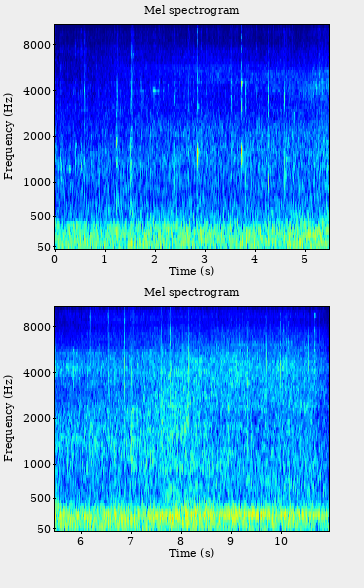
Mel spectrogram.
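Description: Ride-on miniature scale train rolling past on its track: a steady running noise with scattered clicks of wheels on the rails, getting louder as it comes closest about eight seconds in.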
